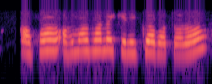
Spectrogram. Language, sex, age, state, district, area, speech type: Assamese, female, 30-45, Assam, Nagaon, rural, conversation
